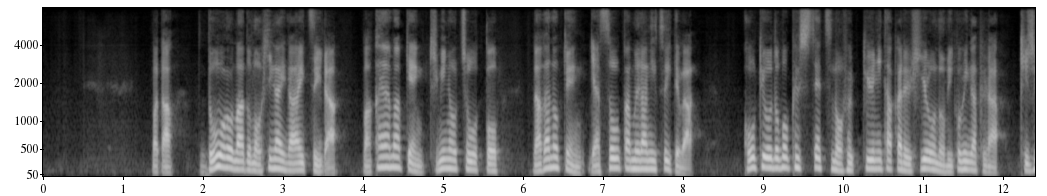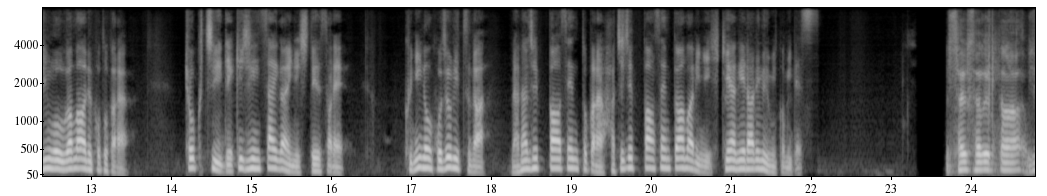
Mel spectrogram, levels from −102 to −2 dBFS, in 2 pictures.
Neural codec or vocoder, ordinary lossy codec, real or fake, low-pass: codec, 16 kHz, 1 kbps, FreqCodec, larger model; none; fake; none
